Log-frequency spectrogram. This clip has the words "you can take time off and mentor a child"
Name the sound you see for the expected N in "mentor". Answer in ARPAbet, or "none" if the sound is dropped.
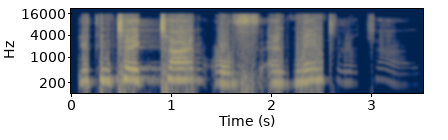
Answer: N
